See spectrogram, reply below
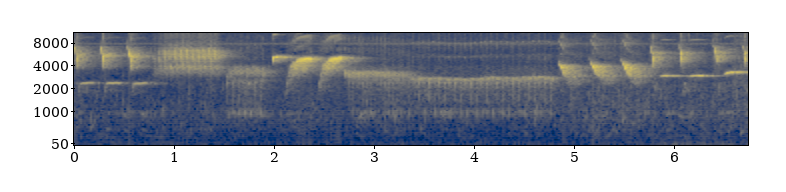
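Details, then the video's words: Canary singing 'nembak panjang', a long song style used for tutoring and provoking other canaries: quick descending swoops, a short buzz, a long steady low whistle, then a series of sharp downward-slurred notes repeated about twice per second. "Suara KENARI NEMBAK PANJANG, Untuk Masteran Dan Pancingan KENARI SANG JUARA, Canary Sound"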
